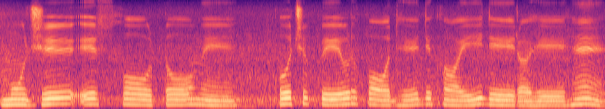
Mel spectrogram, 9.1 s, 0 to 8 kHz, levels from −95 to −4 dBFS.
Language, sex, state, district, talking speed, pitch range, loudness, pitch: Hindi, male, Madhya Pradesh, Umaria, 75 wpm, 130-150 Hz, -15 LUFS, 140 Hz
